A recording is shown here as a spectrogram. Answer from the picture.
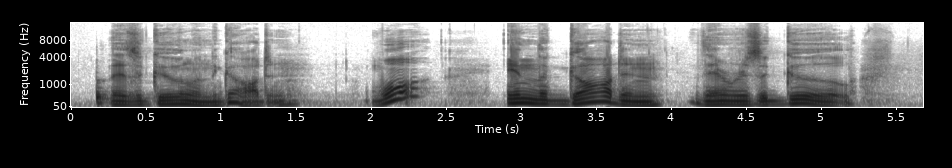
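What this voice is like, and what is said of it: Attempted British accent. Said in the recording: “try my best to do a British accent”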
